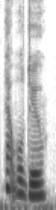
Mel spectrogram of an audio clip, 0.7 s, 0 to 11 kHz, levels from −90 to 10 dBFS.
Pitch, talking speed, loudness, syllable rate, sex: 165 Hz, 240 wpm, -16 LUFS, 4.7 syllables/s, female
